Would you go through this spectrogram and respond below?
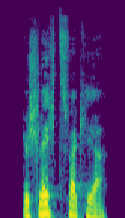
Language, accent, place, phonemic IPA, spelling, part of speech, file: German, Germany, Berlin, /ɡəˈʃlɛçt͡sfɛɐ̯ˌkeːɐ̯/, Geschlechtsverkehr, noun, De-Geschlechtsverkehr.ogg
- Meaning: sexual intercourse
